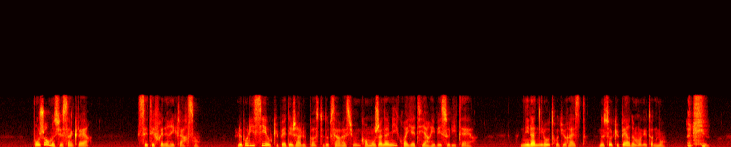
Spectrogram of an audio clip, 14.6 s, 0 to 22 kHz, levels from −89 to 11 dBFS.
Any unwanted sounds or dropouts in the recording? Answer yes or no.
yes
